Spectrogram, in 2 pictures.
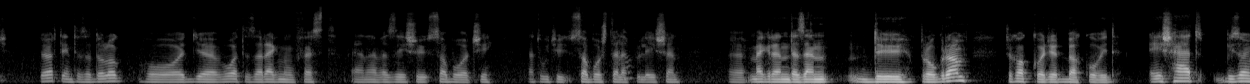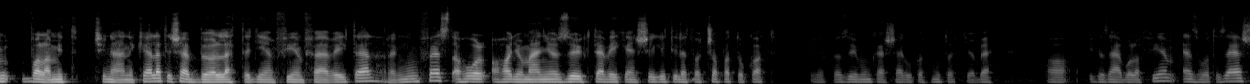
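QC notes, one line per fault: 7.56–9.65 s and 10.4–15.0 s, automatic gain falling: the control judged the input too loud and eased level down about 4 dB, then about 6 dB, before "ilyen filmfelvétel"; the room noise sinks along with it.
20.81–24.94 s, automatic gain rising: after "tevékenységét illetve a csapatokat", the input dropped about 13 dB, so the control gradually lifted gain about 6 dB; sound and room noise swell together.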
